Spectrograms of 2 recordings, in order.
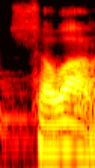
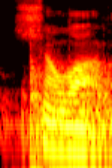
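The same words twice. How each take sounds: First: सवार said with plain oral vowels, no nasal air; clear non-nasal vowel. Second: संवार with a nasal first vowel, air through the nose; nasalized vowel. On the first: Teacher demonstrating सवार to students, oral vowels. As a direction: say सवार with the air only through the mouth. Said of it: "हमने एक शब्द लिखा सवार". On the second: Teacher demonstrating संवार to students, nasal vowel. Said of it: "अगला शब्द लिखते हैं हम". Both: Shown as a demonstration.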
